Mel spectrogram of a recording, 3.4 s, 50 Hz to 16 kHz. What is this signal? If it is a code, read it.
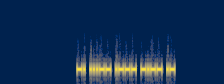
Morse code, heard as a keyed tone, about 48 wpm, 700 Hz. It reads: N3JYA
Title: USA Call Signs - 2x Character Spacing - 50wpm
